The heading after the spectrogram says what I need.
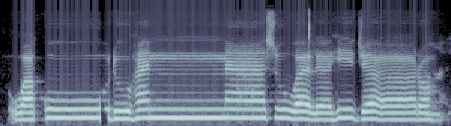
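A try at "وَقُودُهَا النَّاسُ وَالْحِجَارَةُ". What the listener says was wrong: Lam jangan heret wala. Waquduhan nasu wal hijarah.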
